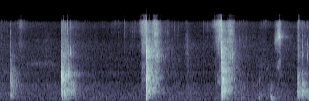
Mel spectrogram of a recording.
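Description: A knife chops apples on a board for an apple crumble in a home kitchen, about five separate loud cuts spaced a second or more apart with quiet between them.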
